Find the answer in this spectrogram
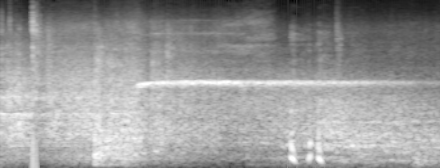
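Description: A sharp crack just after the start, then an ice hockey referee's whistle blown in one long, steady, high note for about three seconds, stopping play.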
